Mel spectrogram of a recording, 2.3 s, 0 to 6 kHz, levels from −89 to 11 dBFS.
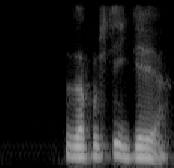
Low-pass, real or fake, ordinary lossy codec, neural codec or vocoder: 5.4 kHz; fake; none; codec, 16 kHz in and 24 kHz out, 0.9 kbps, LongCat-Audio-Codec, fine tuned four codebook decoder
